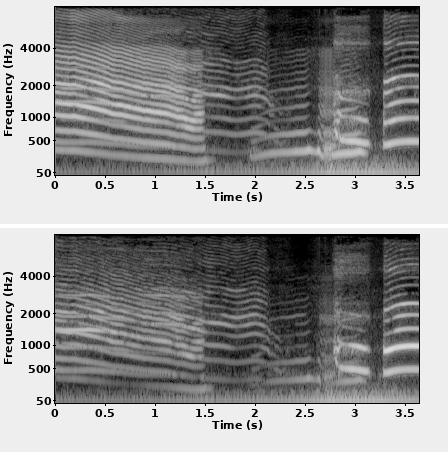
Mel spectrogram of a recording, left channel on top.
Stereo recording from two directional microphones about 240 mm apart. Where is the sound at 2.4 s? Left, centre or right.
Left.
